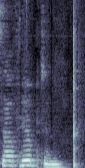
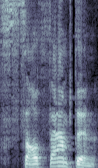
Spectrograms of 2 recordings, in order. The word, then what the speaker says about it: Southampton: away against Southampton it's pronounced Southampton not Southampton Alexa 135 of 199 come on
